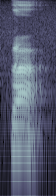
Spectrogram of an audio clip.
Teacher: bunyi huruf keluar dari ujung lidah dan menepati ujung 2 gigi seri, ya, menepati ujung 2 gigi seri yang berada di atas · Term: huruf sa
